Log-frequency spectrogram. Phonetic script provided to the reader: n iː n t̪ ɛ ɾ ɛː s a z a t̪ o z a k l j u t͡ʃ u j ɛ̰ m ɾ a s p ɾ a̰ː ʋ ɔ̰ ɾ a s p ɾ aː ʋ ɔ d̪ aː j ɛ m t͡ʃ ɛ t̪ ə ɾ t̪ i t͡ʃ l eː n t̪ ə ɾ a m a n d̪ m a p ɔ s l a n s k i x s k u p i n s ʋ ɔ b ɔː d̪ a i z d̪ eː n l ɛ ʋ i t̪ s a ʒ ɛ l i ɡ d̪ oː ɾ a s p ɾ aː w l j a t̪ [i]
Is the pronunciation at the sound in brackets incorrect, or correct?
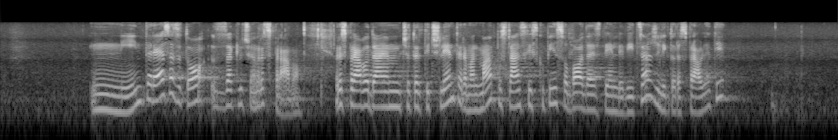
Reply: correct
